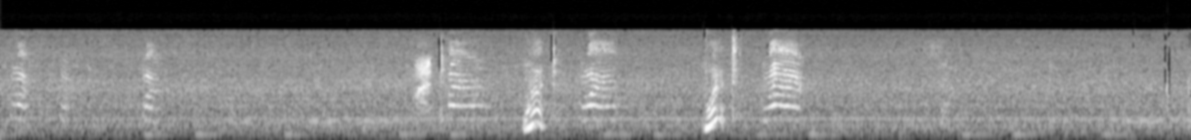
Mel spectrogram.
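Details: Female kitten indoors, excited while watching birds through a window, gives a few short chirping, trilling calls with wavering pitch between about five and ten seconds, amid quieter stretches and a steady electrical hum.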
